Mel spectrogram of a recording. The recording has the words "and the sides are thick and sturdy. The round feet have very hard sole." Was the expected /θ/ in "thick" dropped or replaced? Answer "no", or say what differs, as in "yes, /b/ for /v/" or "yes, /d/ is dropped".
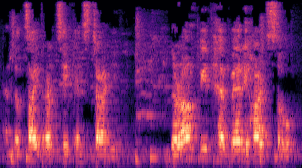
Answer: yes, /s/ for /θ/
